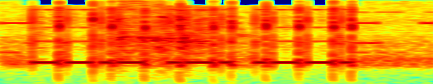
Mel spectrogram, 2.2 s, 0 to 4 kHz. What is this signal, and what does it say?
Morse code, heard as a keyed tone, about 23 wpm, 610 Hz, with noise. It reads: QRP
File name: OK QRP 2023 / OK QRP 2023 OK1DWF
